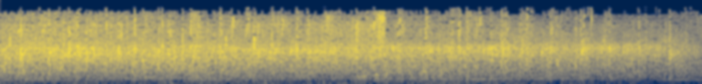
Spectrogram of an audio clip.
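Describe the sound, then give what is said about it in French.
A large crowd applauds steadily, a dense wash of clapping that stays loud for several seconds before easing slightly at the end. “Remerciez avec moi. Applaudissez, s'il vous plaît.”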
